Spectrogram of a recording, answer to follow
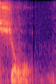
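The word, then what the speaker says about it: Schäuble: That's Schauble.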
